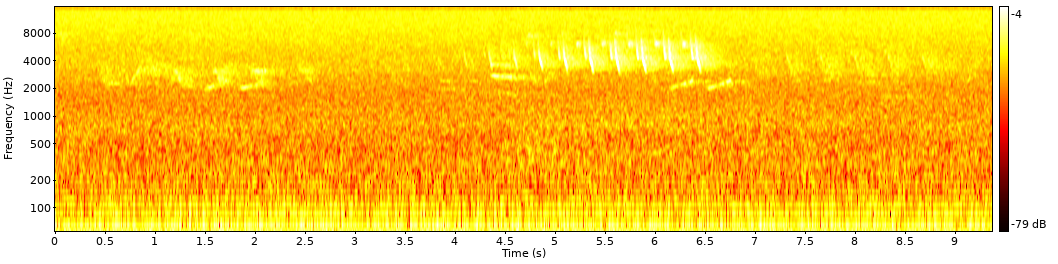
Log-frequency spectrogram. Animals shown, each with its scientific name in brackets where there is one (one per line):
Tufted Titmouse (Baeolophus bicolor)
Scarlet Tanager (Piranga olivacea)
Blue Jay (Cyanocitta cristata)
Ovenbird (Seiurus aurocapilla)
